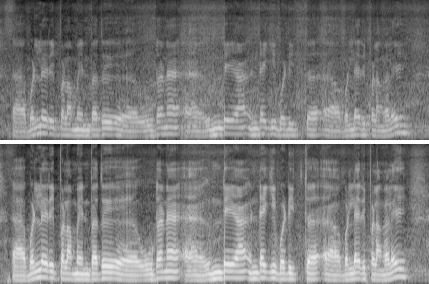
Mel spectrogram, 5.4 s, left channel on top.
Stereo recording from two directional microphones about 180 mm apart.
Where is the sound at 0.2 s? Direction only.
50° right (ahead or behind).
